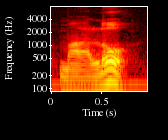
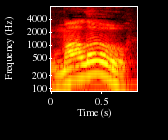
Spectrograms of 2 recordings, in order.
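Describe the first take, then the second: First: The final vowel is a pure, steady O. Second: The final vowel glides like an English oh. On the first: The speaker calls it right. "no, no, malo" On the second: The speaker calls it wrong. "they're like malo"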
